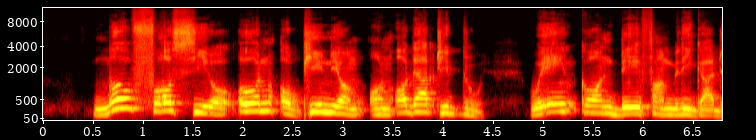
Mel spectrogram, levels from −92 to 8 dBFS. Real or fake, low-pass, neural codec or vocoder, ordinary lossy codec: fake; none; codec, 24 kHz, 0.9 kbps, WavTokenizer, small release; none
